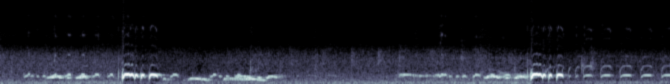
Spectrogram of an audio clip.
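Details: Local zebra dove singing for a lure recording: trilled bursts of mid-pitched coos with loud stacked accents, lower warbling notes, a quiet gap, then a steady run of repeated hooked coos.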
